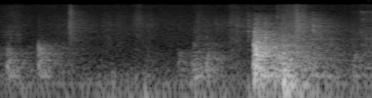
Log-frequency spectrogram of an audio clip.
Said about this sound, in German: Als die alte Frau sich wieder hinlegen wollte, hörte sie wieder: Nanu, wer klopft denn schon wieder an die Tür?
